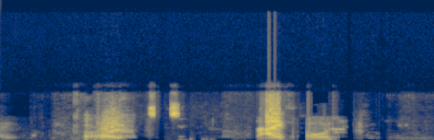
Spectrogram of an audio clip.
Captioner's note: chorus of aye's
